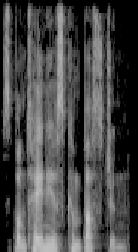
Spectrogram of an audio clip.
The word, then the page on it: spontaneous combustion: British English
